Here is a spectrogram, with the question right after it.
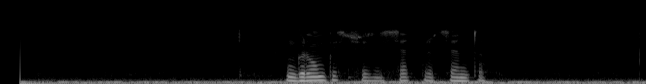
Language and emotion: Russian, neutral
